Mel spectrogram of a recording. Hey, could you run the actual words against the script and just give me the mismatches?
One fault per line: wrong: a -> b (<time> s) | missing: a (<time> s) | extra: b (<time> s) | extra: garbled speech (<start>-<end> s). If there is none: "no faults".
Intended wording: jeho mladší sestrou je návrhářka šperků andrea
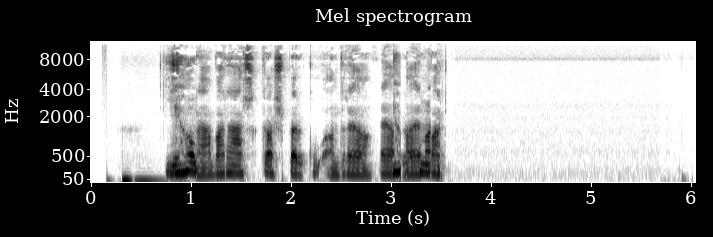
missing: mladší sestrou je (1.1 s)
extra: garbled speech (2.9-3.6 s)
